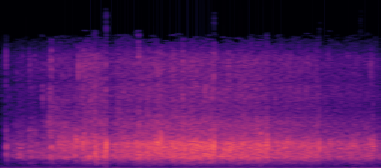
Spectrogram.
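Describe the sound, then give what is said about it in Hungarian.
Steady, dense applause from a crowd, a bright crackle of many hands clapping at once, holding at an even loudness for a couple of seconds with no voices. “Jár a taps, kedves hallgatók”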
